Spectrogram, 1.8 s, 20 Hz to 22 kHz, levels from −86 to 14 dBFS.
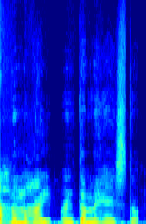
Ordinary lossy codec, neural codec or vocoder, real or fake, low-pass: none; codec, 44.1 kHz, 3.4 kbps, Pupu-Codec; fake; none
